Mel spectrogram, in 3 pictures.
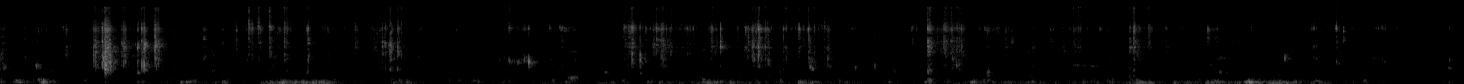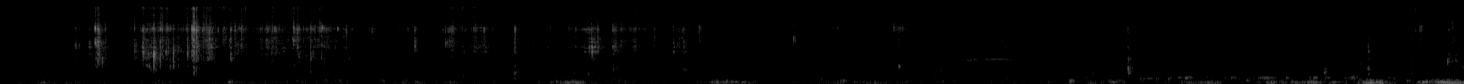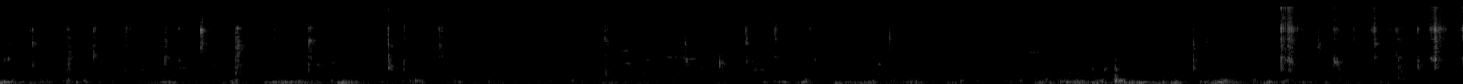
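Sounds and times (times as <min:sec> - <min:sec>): crunching: 0:00.0 - 0:14.6, 0:15.4 - 0:24.3, 0:41.9 - 0:43.9
person chewing food: 0:00.0 - 0:38.8, 0:41.2 - 0:43.9.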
